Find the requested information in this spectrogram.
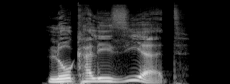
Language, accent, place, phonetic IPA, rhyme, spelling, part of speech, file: German, Germany, Berlin, [lokaliˈziːɐ̯t], -iːɐ̯t, lokalisiert, verb, De-lokalisiert.ogg
- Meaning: 1. past participle of lokalisieren 2. inflection of lokalisieren: third-person singular present 3. inflection of lokalisieren: second-person plural present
